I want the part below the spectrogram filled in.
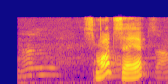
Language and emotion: Russian, neutral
